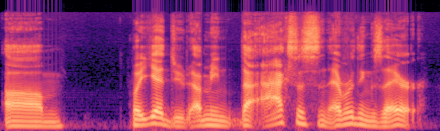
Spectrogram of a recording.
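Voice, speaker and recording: A man's voice: medium pitch, brisk, dry recording, studio quality. Blunt, casual male podcast guest. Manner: blunt, casual, swears, keeps saying dude and bro. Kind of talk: casual interview chat. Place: podcast studio in Las Vegas.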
